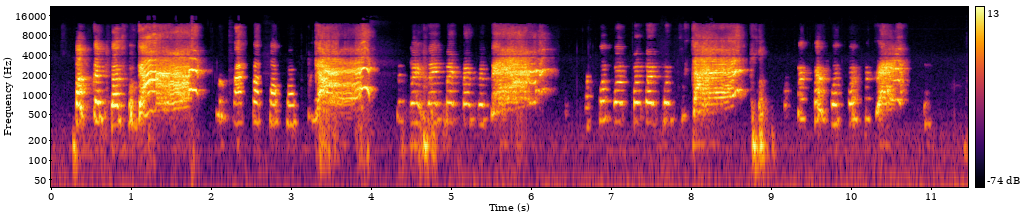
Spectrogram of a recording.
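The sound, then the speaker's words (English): A person imitates a hen's egg-laying cackle: rapid rising clucks building to loud, drawn-out squawks, repeated in about five bursts with short pauses between. “That sounds exactly like a chicken laying an egg.”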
